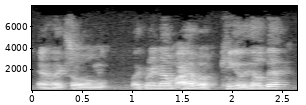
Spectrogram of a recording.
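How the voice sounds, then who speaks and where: A man's voice: mid-range voice, steady tone, quick pace, darkish tone, slight background noise. Rambling, profane man hosting a podcast. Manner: rambling, swears freely, frequent restarts. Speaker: podcast host. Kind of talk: casual podcast chat. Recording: roomy, dull lo-fi podcast recording.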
